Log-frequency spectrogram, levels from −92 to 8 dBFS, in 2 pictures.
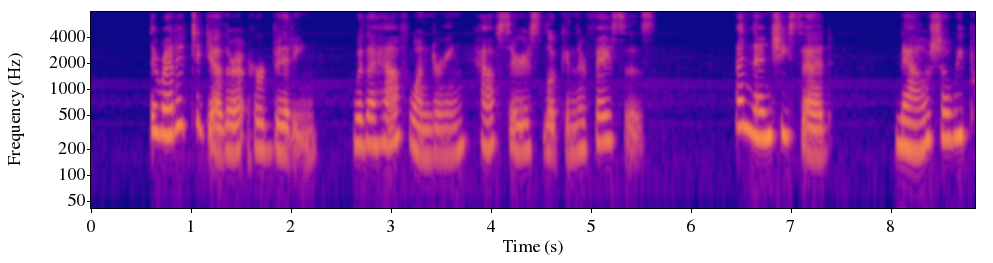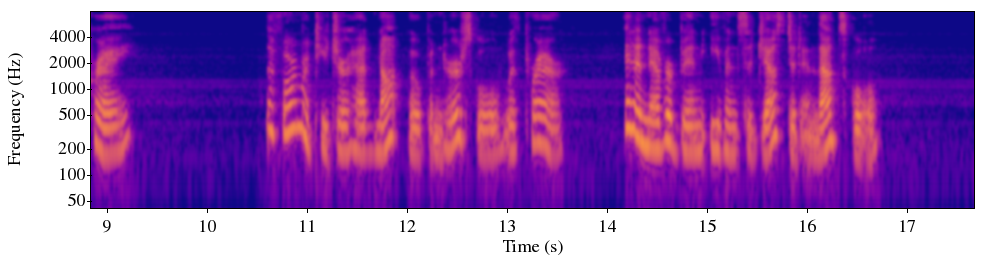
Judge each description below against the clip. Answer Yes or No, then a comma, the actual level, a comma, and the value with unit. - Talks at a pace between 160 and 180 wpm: No, average, 145 wpm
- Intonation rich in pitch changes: Yes, wide, 6.8 semitones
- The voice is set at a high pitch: Yes, high, 225 Hz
